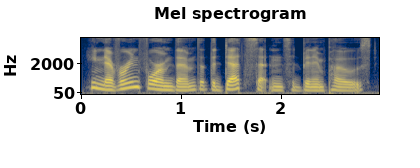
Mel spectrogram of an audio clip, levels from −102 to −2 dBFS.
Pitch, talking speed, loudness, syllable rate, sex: 165 Hz, 220 wpm, -18 LUFS, 6.4 syllables/s, female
